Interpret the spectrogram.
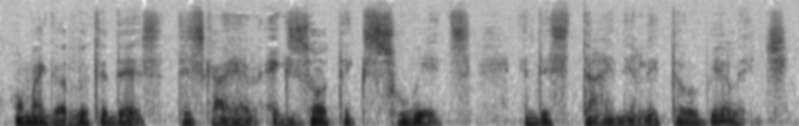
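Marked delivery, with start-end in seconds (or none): none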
